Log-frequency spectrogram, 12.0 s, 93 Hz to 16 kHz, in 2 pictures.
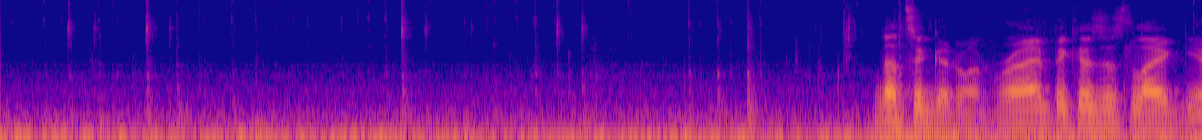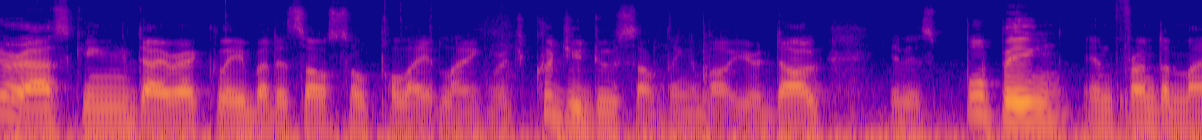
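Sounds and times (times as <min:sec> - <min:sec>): keyboard typing: 0:00.0 - 0:03.9.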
